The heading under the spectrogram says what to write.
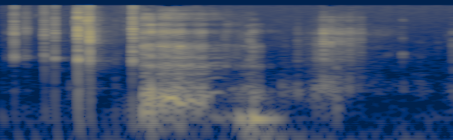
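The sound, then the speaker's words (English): Crunching on crispy pork scratchings during an ASMR taste test: a few sharp, crackly bites followed by a longer burst of chewing with a low thud, fairly loud and with no talking. “I'm just opening mine. I'm having second thoughts. They don't look great. I don't know if I prefer bacon bites.”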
